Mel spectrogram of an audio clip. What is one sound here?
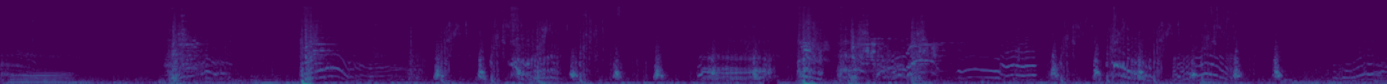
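A blade strikes a large insect with sharp, repeated hits.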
